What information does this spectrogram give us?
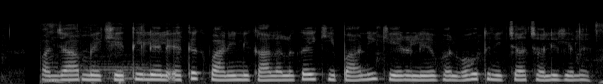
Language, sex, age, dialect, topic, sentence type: Maithili, female, 25-30, Bajjika, agriculture, statement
